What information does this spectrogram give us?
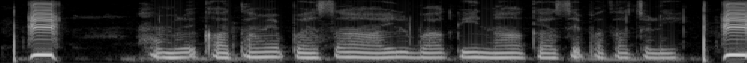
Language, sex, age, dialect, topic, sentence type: Bhojpuri, male, 18-24, Western, banking, question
